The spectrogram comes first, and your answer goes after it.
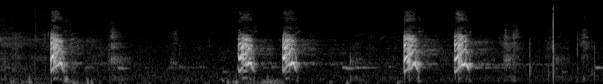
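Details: A Finnish Lapdog puppy and an older Landseer bitch show their love: five loud, sharp, separate barks spaced roughly a second apart, over a faint steady tone and quiet background.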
